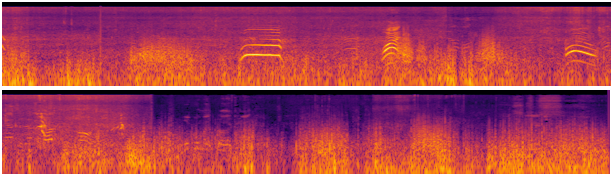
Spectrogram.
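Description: Ocean surf washing and breaking in the shallows, with wind buffeting the microphone. A few short shouts rise above it in the first half, and from about eleven seconds in the sound turns duller and more muffled.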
